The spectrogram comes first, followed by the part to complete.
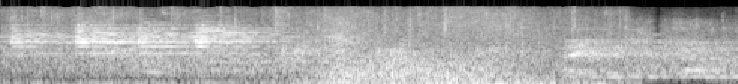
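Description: Transition sound effect for an animated logo: a deep, noisy rush like a fiery blast, swelling about a second in and dropping away near the end.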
